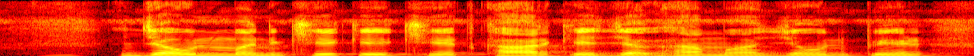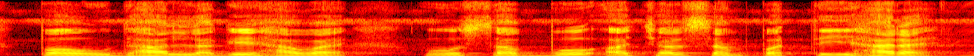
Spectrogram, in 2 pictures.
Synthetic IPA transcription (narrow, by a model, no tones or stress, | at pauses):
d͡ʒəʊnmənkʰekekʰeːt̪kʰaːɾked͡ʒəɡamãd͡ʒəʊnpeːɽpəʊd̪ʱaləɡeɦəʋə | ʋoːsəboʔət͡ʃəlsə̃mpət̪ːiɦəɾɛ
